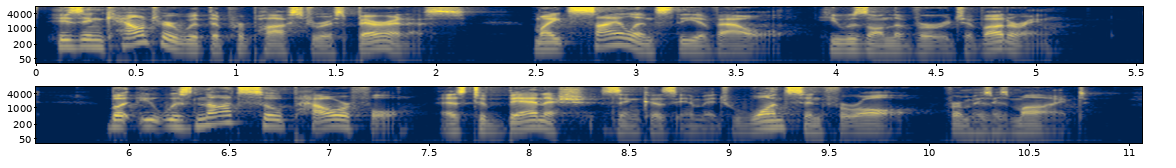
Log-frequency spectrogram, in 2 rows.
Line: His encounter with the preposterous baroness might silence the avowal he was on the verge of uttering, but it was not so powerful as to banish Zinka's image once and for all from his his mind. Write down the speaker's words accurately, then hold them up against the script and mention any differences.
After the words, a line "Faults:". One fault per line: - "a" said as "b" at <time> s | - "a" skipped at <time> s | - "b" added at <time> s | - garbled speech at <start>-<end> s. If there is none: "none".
His encounter with the preposterous baroness might silence the avowal he was on the verge of uttering, but it was not so powerful as to banish Zinka's image once and for all from his his mind.
Faults:
none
